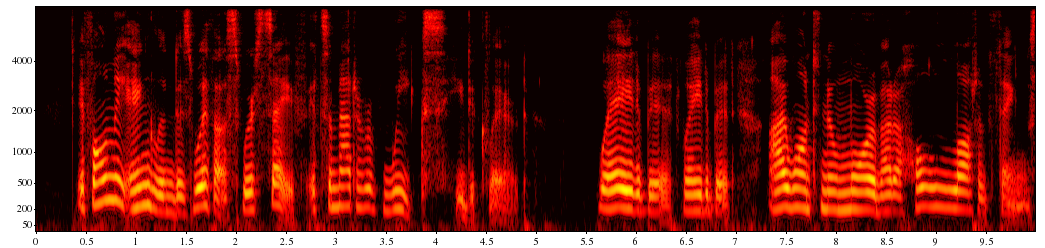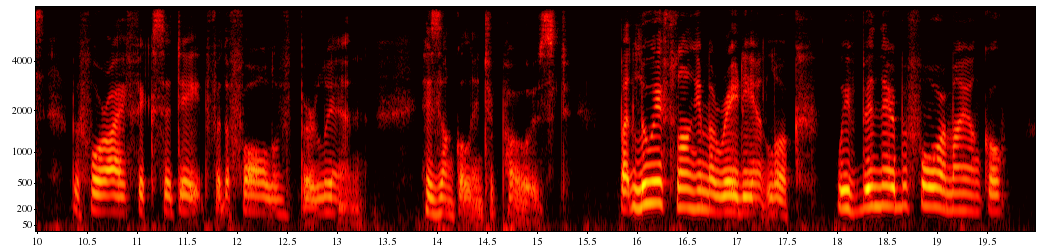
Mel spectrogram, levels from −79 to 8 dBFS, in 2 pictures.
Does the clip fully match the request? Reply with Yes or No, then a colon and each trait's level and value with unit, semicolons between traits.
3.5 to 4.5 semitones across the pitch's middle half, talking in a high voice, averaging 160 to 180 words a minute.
Yes: average, 4.0 semitones; high, 195 Hz; average, 170 wpm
